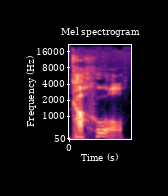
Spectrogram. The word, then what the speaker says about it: Cathal: Um, we had a we have a person that interacts with us a lot, named Cahool, right? And his name is spelled like Cathal.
